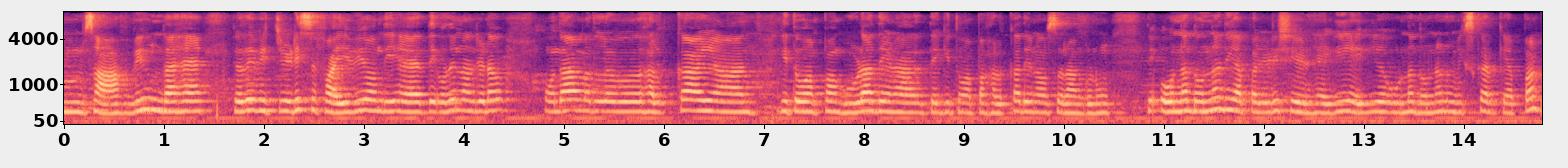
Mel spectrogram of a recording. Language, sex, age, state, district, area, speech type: Punjabi, female, 30-45, Punjab, Bathinda, urban, spontaneous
